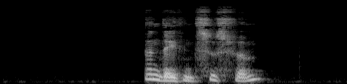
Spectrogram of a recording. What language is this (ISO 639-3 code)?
kab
